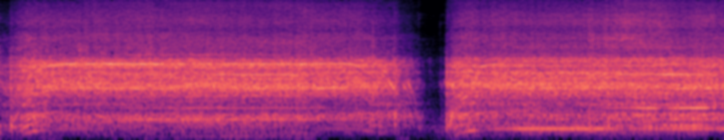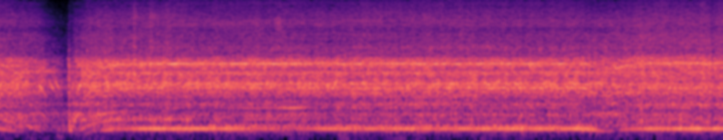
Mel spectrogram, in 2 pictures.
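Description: Chainsaw running at speed while carving into a maple log, a steady whine. It cuts out about four seconds in and starts again at once, with a brief dip near eight seconds.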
